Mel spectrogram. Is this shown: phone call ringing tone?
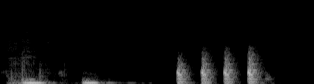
no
